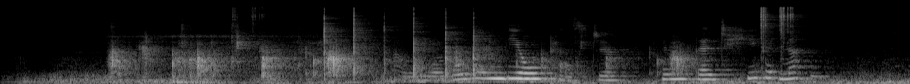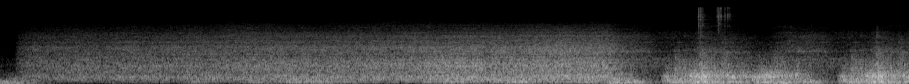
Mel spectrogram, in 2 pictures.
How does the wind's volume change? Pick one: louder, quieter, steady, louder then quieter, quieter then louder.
louder.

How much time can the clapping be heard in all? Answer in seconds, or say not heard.
2 s.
